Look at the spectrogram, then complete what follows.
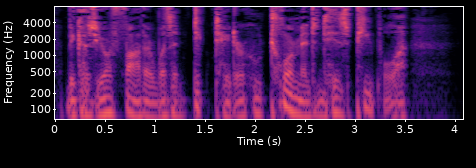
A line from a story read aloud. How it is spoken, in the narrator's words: snarled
